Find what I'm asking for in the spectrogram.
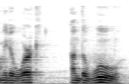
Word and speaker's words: Wu: And when we refer to the Mu koan, the word, the original Chinese, would be pronounced Wu, W-U.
